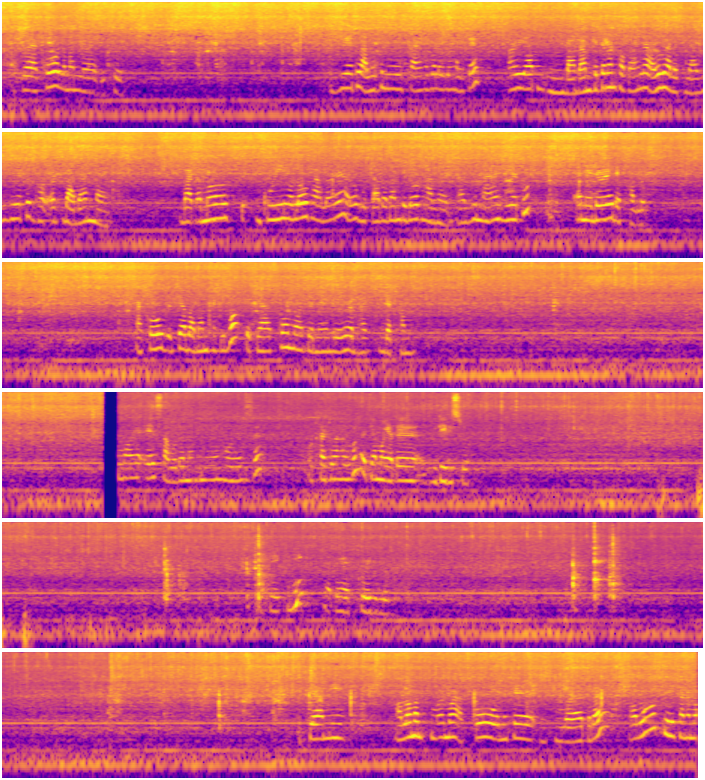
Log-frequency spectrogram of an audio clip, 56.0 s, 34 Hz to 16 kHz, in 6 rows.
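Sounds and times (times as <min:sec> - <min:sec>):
vegetables sizzling in oil: 0:00.0 - 0:56.0
person talking: 0:29.6 - 0:34.4.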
